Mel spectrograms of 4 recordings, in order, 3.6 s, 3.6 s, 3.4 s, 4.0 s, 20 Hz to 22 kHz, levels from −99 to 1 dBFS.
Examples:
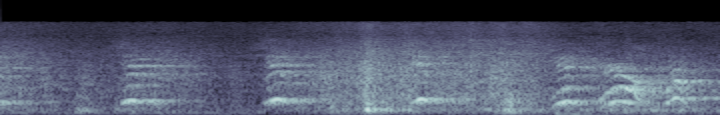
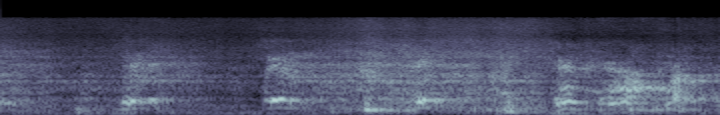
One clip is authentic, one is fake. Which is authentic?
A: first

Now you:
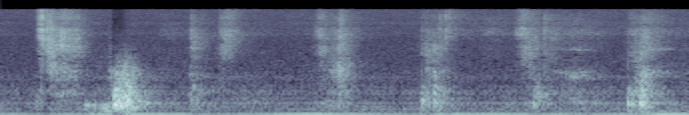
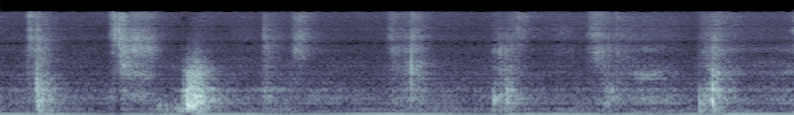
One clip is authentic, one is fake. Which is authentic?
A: first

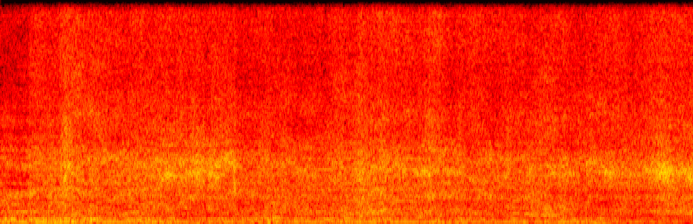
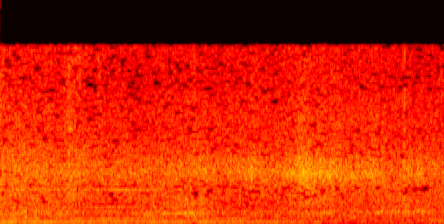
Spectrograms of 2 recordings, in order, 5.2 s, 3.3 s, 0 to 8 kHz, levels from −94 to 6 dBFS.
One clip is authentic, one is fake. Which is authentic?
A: second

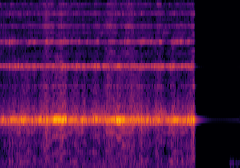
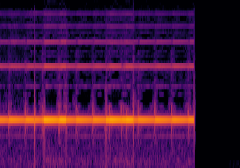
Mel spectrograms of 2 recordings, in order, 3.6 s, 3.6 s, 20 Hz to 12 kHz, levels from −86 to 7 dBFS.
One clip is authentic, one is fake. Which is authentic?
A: second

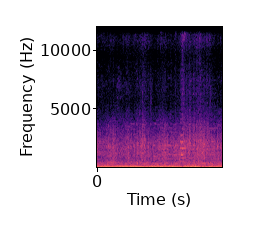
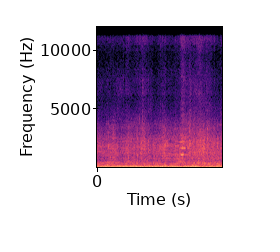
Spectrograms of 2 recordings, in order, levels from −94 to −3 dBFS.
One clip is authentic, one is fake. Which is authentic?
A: first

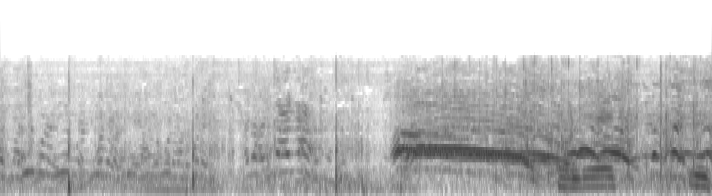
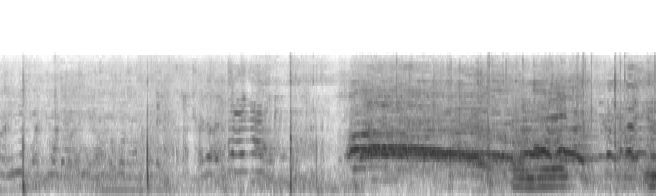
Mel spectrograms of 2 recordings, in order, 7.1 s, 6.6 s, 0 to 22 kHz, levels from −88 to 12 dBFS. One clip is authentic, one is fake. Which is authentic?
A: first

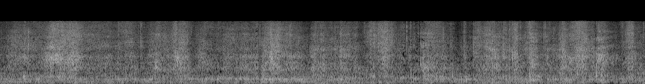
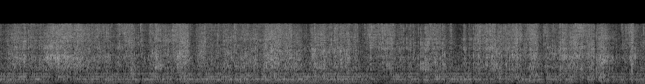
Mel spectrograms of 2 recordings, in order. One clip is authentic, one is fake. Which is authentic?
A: second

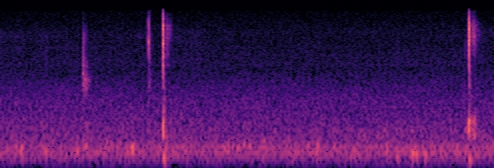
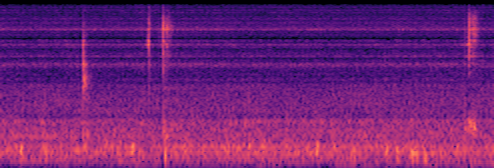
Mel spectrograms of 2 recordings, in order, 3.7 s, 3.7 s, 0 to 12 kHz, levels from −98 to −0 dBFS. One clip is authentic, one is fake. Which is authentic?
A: first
